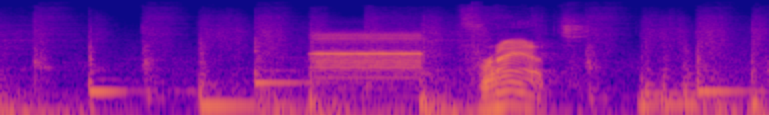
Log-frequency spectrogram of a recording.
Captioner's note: buzzer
